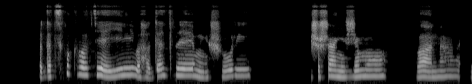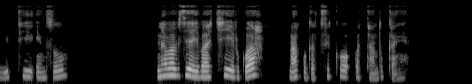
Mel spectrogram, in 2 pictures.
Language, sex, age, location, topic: Kinyarwanda, female, 25-35, Kigali, health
